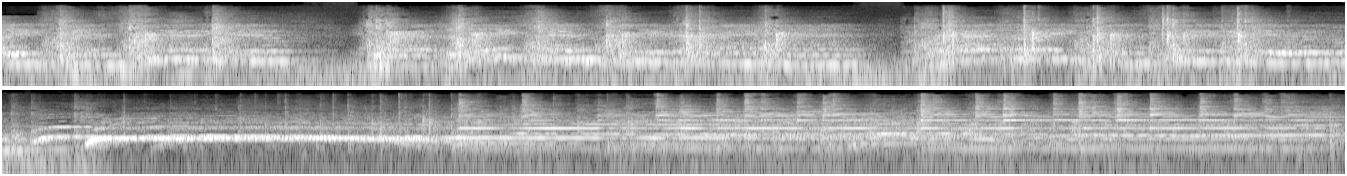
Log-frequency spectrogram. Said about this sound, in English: I love hearing the sound of the bell. It's just like, it's so much more meaningful when you know that story and that backstory of seeing that. It's like, man, we did it. This is a celebration.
